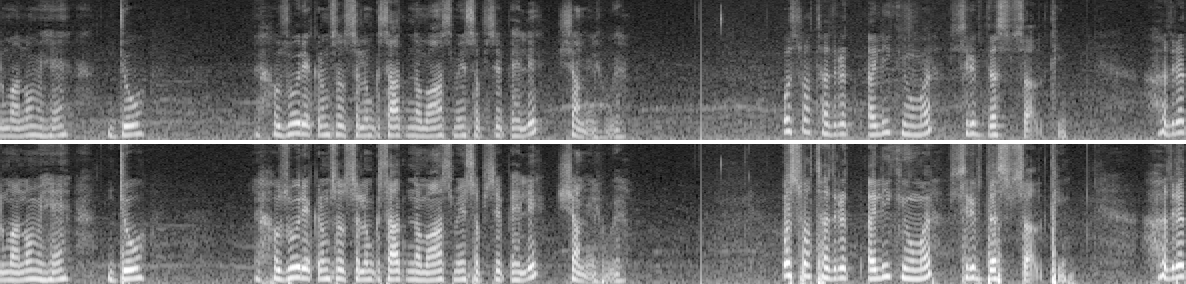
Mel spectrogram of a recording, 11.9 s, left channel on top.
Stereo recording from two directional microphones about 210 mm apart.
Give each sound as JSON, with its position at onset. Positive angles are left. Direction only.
{"t": 0.0, "sound": "speech", "side_deg": -45}
{"t": 2.6, "sound": "speech", "side_deg": -45}
{"t": 7.8, "sound": "speech", "side_deg": -45}
{"t": 11.4, "sound": "speech", "side_deg": -45}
